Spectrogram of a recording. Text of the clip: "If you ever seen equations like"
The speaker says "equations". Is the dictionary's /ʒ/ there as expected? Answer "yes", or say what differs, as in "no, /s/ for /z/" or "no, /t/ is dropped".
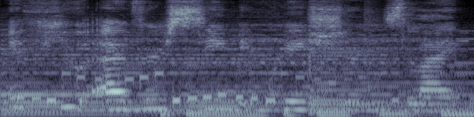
no, /ʃ/ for /ʒ/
